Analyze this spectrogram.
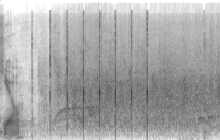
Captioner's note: audience applauds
